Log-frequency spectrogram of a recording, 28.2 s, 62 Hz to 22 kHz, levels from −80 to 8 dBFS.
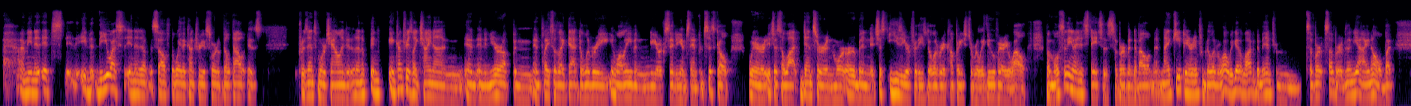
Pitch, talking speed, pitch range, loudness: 115 Hz, 215 wpm, 105-140 Hz, -19 LUFS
